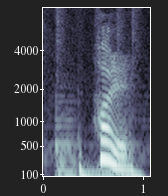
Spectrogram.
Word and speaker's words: 헐: The EO vowel is a common trap. It's not hull like a boat, but more like the O in sun or love. Your mouth should be relaxed, slightly open, and the sound comes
